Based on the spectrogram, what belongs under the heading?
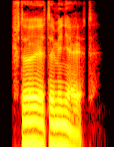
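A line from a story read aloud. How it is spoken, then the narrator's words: Sighing. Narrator (Russian): вздохнул он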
